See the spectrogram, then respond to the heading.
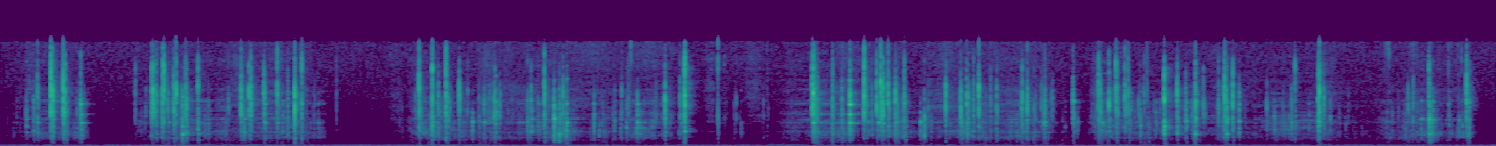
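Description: Long-nailed fingers of both hands push colored, painted wooden beads along the rods of a wooden abacus. The result is quick bursts of sharp, dry, bright clicks that stop almost instantly, heard over a steady low hum.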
